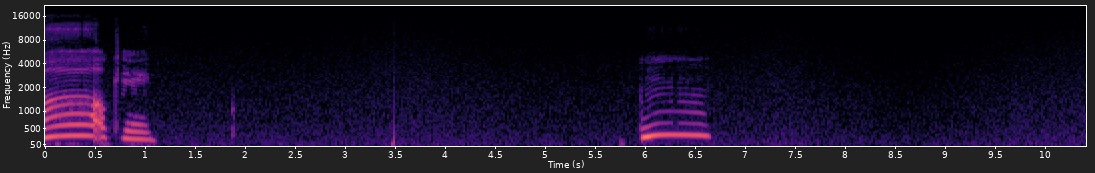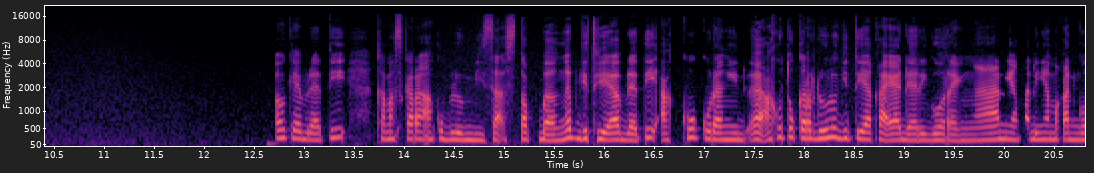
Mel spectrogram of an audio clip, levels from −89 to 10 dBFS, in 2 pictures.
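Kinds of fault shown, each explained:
No kinds of fault are heard in this speech.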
